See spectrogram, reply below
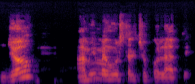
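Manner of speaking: short, clear pause after the word yo. Showing unwritten cues in spoken sentences, with a pause after 'yo'. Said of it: "hay un cambio en la entonación. Hay una pausa".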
